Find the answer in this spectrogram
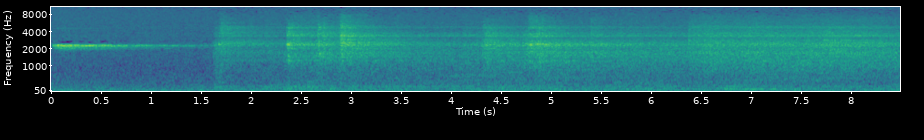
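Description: Ice hockey skates scraping and carving on rink ice, several strokes after a steady high tone that lasts about the first second and a half.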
